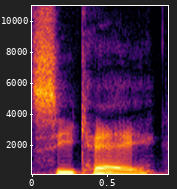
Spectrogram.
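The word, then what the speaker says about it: Székely: Because I know his last name is pronounced C.K., but it's written all interesting because his family is from someplace with interesting spellings that we Americans don't know.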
